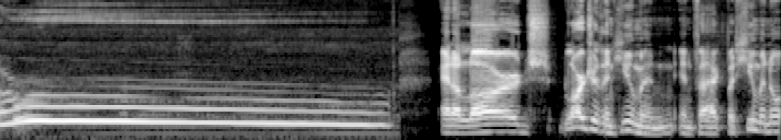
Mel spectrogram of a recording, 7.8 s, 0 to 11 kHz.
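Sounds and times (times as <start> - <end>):
large humanoid creature howling at the moon: 0.0 - 4.0
speech: 4.4 - 7.8.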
